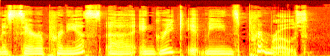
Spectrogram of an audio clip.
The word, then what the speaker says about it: Prineas: recording of the author herself saying how to pronounce her name and she says it is prettiest it is Greek and actually in Greece they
